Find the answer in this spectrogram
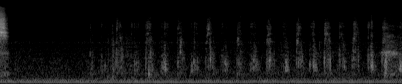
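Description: A hand scraper scratching over the outer casing of a pre-insulated pipe joint, cleaning off set foam residue. Quick, faint strokes come several a second, starting about a second in, over a low steady hum.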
